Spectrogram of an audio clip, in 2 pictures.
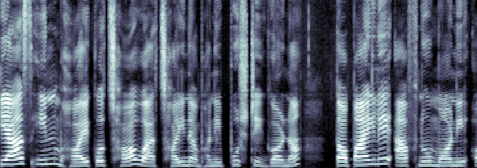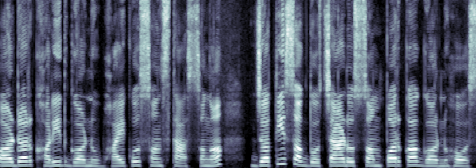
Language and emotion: Nepali, neutral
